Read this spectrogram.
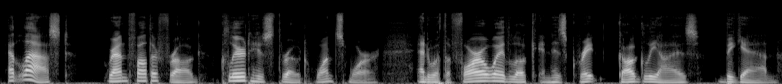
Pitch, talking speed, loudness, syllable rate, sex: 115 Hz, 160 wpm, -20 LUFS, 4.0 syllables/s, male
